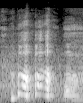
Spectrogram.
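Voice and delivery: soft breathless laugh of relief; delighted laugh. Real, not acted. Gamer laughing at his winning goal, delighted laugh. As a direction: let out a happy laugh.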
